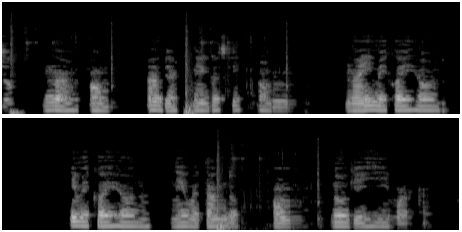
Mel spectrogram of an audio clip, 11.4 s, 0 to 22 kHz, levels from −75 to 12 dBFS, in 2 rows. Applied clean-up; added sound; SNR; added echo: classical method Wiener filter.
